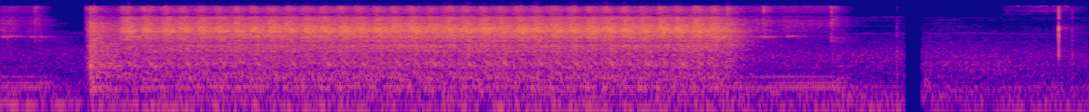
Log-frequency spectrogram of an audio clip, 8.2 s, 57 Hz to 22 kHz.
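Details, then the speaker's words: Datsun Roadster with EFI on 93 octane, cold start at ambient in the 50s °F: long even cranking at about four turns a second for five seconds, never catches. Tuner suspects not enough fuel when cold; hard cold start, lean mixture. "okay so that tells me that there's probably not enough fuel to get it started when it's"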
